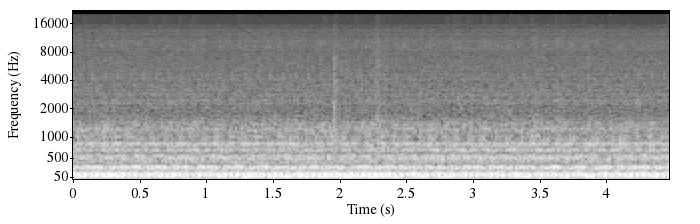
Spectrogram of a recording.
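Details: Turbo LS Chevelle with Holley Terminator X on first start, fuel pressure 75 psi: fast, steady idle with an even low rumble, above target with the idle air control at 0%; owner thinks the throttle blade is open too much.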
